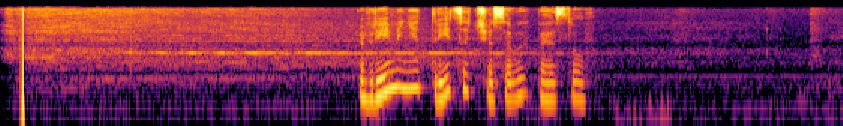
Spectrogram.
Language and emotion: Russian, neutral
